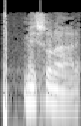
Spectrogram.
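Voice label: "mesonare", Venetian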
